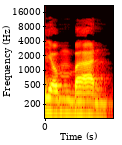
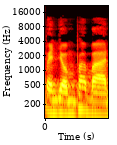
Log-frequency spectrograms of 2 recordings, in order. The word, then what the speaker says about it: ยมบาล: ไป ลง โทษ นาย ยมบาล อย่า ออก เสียง เป็น ยม พบาล นะ มัน ผิด ยมบาล นาย ยมบาล ก็ จะ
